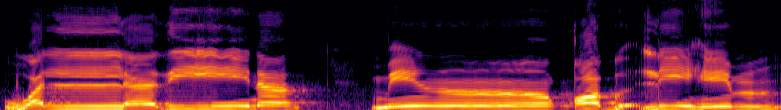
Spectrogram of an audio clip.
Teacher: ساتھ ملایا، لام کے اوپر تشدید سختی کے ساتھ پڑھیں گے، نون ساکن پر یہاں ہم نے ناک میں آواز پیدا کرنی ہے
